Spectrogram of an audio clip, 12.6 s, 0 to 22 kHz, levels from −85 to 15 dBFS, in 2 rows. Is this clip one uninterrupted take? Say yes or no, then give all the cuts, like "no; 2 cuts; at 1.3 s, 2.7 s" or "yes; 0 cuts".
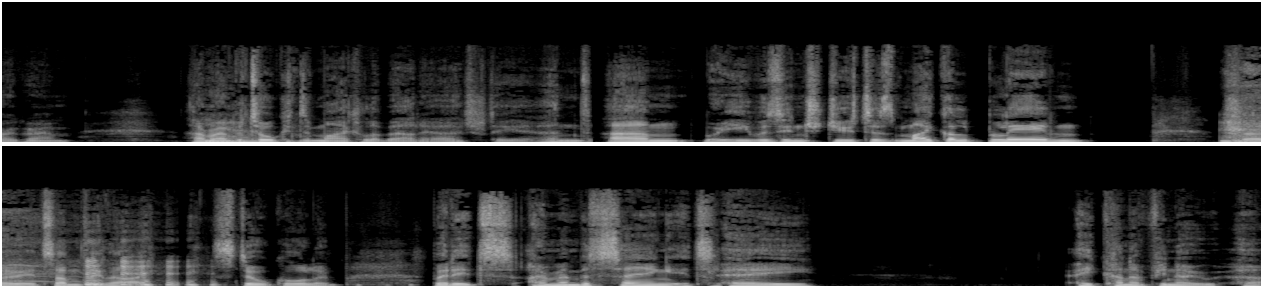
no; 3 cuts; at 2.9 s, 8.4 s, 9.9 s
